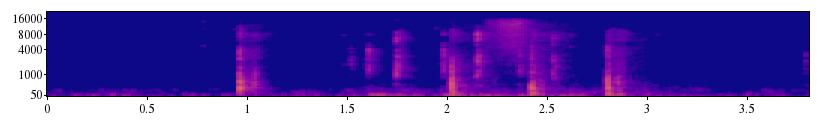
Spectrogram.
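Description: A block is placed with a short, soft thud, several times in quick succession.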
